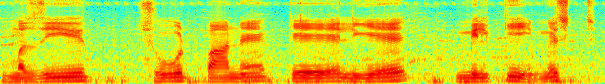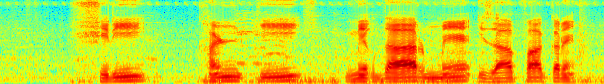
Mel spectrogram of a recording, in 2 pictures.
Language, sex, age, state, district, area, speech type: Urdu, male, 60+, Uttar Pradesh, Shahjahanpur, rural, read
